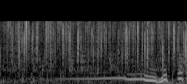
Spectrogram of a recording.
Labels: {"label": "biophony, cascading saw", "recorder": "SoundTrap 600 or HydroMoth"}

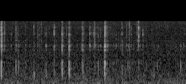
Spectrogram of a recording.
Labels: {"label": "ambient", "recorder": "HydroMoth"}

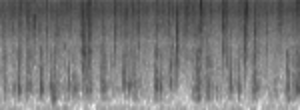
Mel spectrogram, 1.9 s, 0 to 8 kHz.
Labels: {"label": "biophony, sea urchins (Echinidae)", "recorder": "SoundTrap 600 or HydroMoth"}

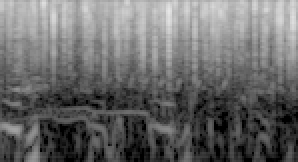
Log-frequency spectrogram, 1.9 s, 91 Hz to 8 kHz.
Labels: {"label": "biophony, cascading saw", "recorder": "SoundTrap 600 or HydroMoth"}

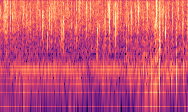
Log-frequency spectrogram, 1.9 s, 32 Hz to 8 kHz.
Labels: {"label": "biophony", "recorder": "SoundTrap 300"}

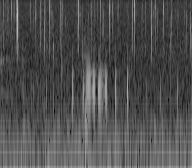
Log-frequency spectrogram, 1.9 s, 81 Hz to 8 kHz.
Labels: {"label": "biophony, knock croak", "recorder": "SoundTrap 300"}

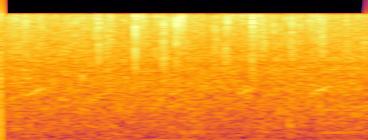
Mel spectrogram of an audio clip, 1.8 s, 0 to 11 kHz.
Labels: {"label": "biophony", "recorder": "SoundTrap 500"}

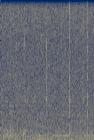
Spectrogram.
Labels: {"label": "ambient", "recorder": "HydroMoth"}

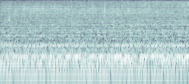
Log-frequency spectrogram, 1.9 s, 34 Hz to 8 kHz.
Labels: {"label": "biophony, dolphin", "recorder": "SoundTrap 500"}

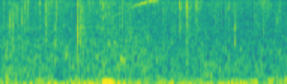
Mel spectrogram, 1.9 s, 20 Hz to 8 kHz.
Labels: {"label": "biophony, dolphin", "recorder": "SoundTrap 500"}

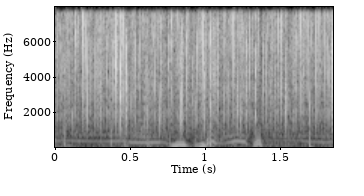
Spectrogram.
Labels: {"label": "biophony, cascading saw", "recorder": "SoundTrap 600 or HydroMoth"}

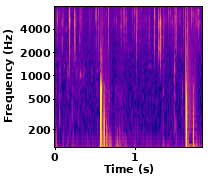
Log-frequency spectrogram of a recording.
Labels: {"label": "biophony, double pulse", "recorder": "SoundTrap 300"}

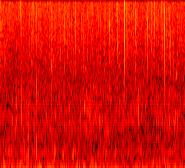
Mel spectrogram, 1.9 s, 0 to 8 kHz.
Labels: {"label": "biophony, damselfish", "recorder": "SoundTrap 500"}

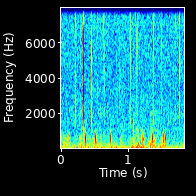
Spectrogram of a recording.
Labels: {"label": "biophony, knock croak", "recorder": "SoundTrap 300"}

